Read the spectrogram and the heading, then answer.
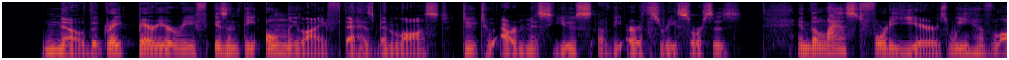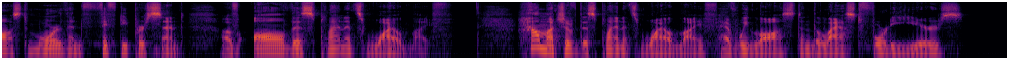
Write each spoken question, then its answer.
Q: How much of this planet's wildlife have we lost in the last 40 years?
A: In the last 40 years, we have lost more than 50% of all this planet's wildlife.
